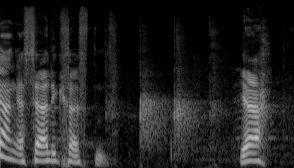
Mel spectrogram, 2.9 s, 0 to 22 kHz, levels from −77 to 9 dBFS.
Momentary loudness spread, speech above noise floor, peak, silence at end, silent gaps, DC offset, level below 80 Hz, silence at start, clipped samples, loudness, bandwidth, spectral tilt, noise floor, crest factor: 20 LU; 26 dB; -4 dBFS; 0.2 s; none; under 0.1%; -62 dBFS; 0 s; under 0.1%; -21 LUFS; 19 kHz; -4 dB/octave; -48 dBFS; 20 dB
